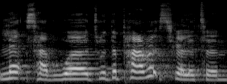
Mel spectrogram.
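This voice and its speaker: A moderate pace carries the delivery. It is a put-on character voice. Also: woman. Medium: read story. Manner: bright, eager.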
